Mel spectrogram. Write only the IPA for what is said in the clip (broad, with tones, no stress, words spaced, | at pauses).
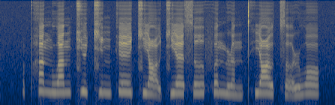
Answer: pʰa˥˨nwa˦nt͡ɕy˥˨ t͡ɕi˨˦ŋke˦ɪ̯ t͡ɕjɑ̰˨˩ʊ̯t͡ɕjɛ˥˨ sɹ̩˦fə˥˨nɻə̰˨˩nt̪ʰjɑ˥˨ʊ̯ t͡sɤ̰˨˩ɻwɔ˥˨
